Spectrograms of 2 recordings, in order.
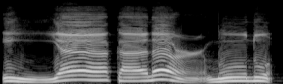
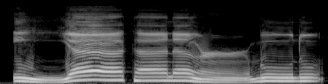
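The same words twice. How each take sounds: First: "Iyyaka na'budu" slow with a jolted ain; slow Quranic chant, hard ain. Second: "iyyaka na'budu" slow with a gently flowing ain. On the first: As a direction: recite "na'budu" slowly, stopping hard on the ain. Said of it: "yang pertama". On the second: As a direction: recite "na'budu" slowly, letting the ain flow. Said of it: "Yang kedua". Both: Shown as a demonstration.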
